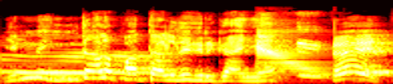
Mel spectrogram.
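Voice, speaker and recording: A man's voice: very high-pitched, expressive, racing, reverberant, over loud music. A man in a comedy sketch, teasing and lecturing weepy classmates in a mocking tone.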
